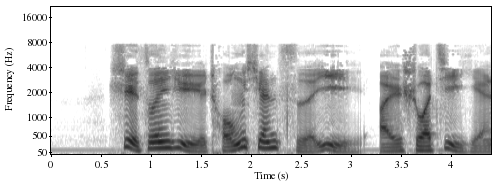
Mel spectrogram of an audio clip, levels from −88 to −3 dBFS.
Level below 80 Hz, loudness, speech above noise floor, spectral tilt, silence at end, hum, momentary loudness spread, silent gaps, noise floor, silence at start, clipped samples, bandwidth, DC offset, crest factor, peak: -48 dBFS; -21 LUFS; 37 dB; -3.5 dB/octave; 0 s; none; 8 LU; none; -58 dBFS; 0.6 s; under 0.1%; 8 kHz; under 0.1%; 18 dB; -4 dBFS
